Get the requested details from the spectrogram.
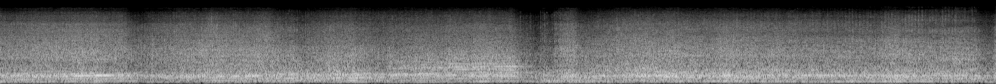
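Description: Wrecked cars crunch and bang into each other.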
